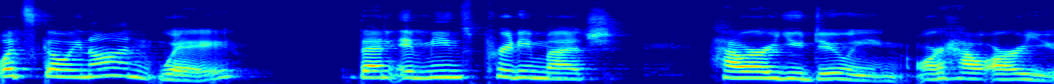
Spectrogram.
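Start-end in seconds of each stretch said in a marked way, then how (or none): 0.0-0.8 very friendly, casual, pitched-up voice. Teaching how tone changes meaning, saying the phrase very friendly. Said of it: "in a very friendly".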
